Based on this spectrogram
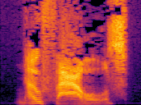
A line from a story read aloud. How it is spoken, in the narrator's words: grumbled Orgoch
